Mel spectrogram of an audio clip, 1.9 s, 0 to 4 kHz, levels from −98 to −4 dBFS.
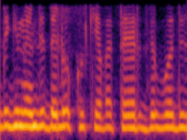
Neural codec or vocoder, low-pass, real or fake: codec, 44.1 kHz, 7.8 kbps, DAC; 3.6 kHz; fake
